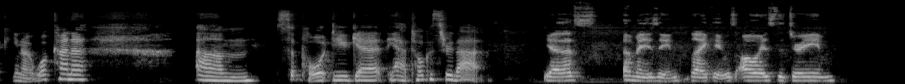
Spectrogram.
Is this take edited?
yes; 2 cuts; at 2.7 s, 6.9 s

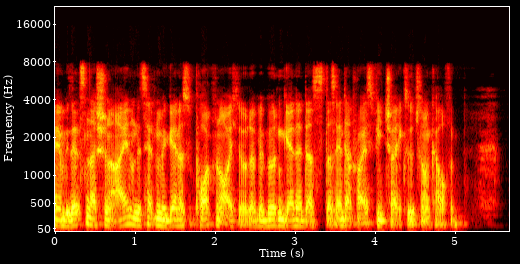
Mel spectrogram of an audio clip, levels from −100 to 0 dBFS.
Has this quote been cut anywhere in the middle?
no; 0 cuts

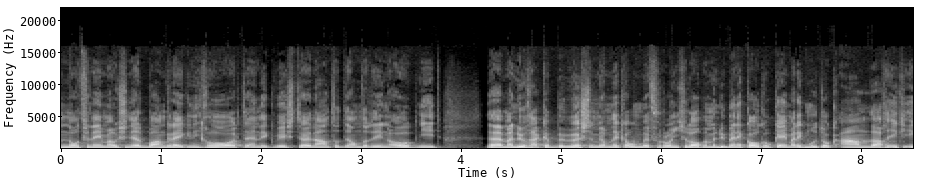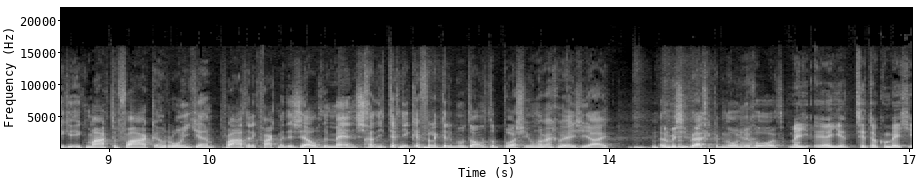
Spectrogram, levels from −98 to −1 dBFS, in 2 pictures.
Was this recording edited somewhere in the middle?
yes; 2 cuts; at 11.5 s, 15.8 s

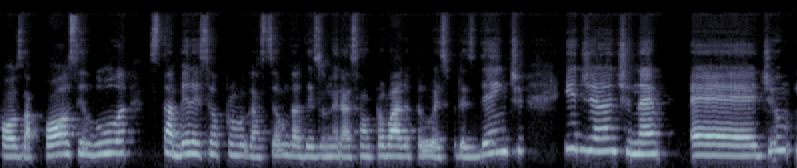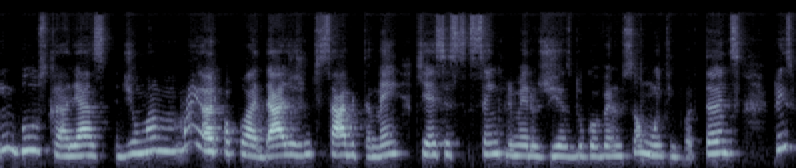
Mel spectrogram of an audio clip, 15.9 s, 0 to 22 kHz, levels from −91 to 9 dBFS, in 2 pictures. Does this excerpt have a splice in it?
yes; 1 cut; at 12.1 s

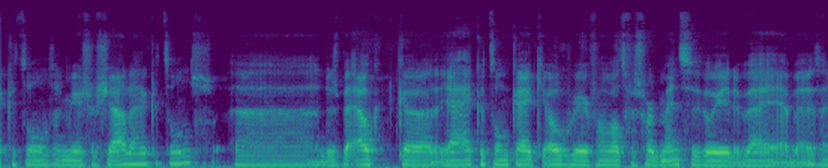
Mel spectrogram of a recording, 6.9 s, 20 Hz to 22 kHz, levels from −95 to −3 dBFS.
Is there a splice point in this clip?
no; 0 cuts

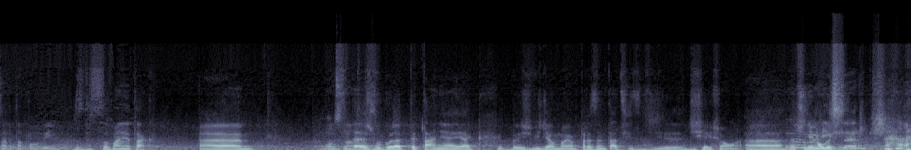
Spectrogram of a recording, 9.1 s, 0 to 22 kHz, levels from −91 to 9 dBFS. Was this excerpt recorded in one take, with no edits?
yes; 0 cuts

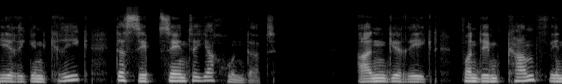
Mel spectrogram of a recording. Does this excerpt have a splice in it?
no; 0 cuts

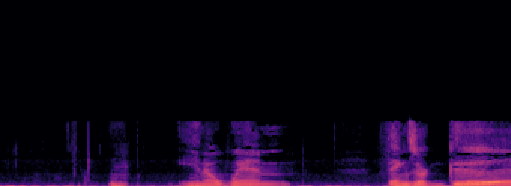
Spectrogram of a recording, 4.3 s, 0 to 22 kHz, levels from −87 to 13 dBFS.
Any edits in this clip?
yes; 1 cut; at 1.4 s

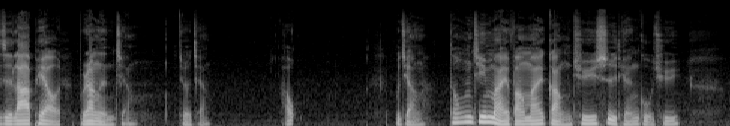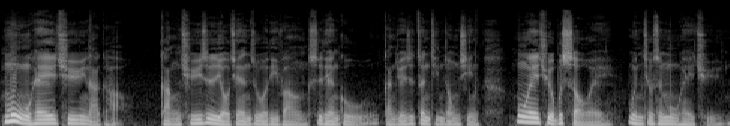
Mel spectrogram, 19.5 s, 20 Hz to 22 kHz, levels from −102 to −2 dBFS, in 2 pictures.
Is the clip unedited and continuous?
yes; 0 cuts

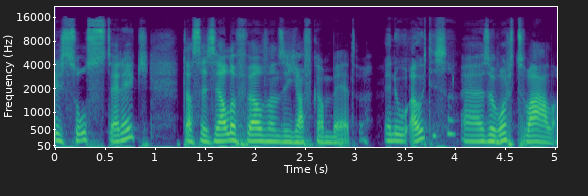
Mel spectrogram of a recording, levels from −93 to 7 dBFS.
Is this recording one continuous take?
yes; 0 cuts

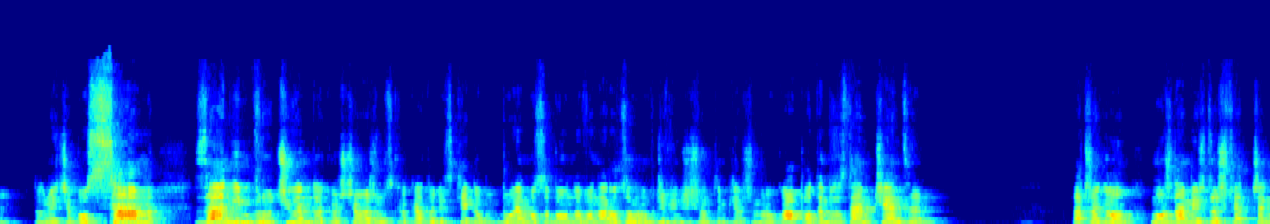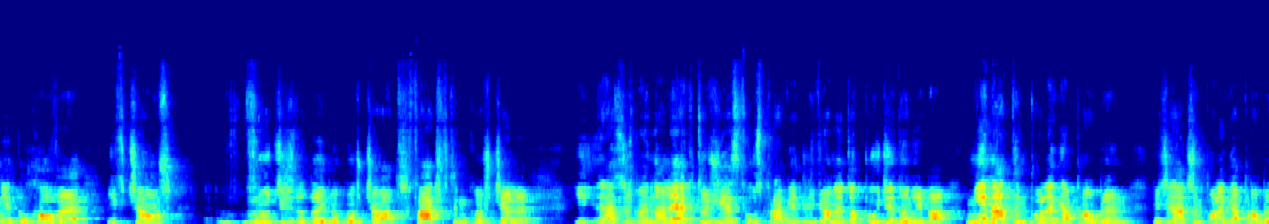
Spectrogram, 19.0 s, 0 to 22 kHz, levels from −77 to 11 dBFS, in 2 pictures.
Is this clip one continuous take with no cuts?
yes; 0 cuts

